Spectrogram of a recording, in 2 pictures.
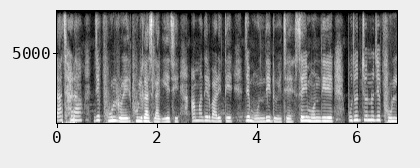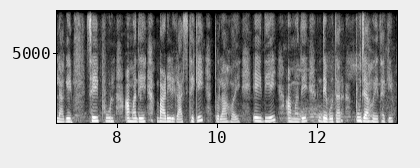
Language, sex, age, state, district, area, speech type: Bengali, female, 30-45, West Bengal, Paschim Medinipur, rural, spontaneous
